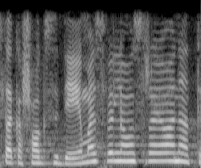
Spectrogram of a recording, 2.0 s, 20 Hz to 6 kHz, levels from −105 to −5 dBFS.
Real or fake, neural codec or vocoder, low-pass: real; none; 5.4 kHz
